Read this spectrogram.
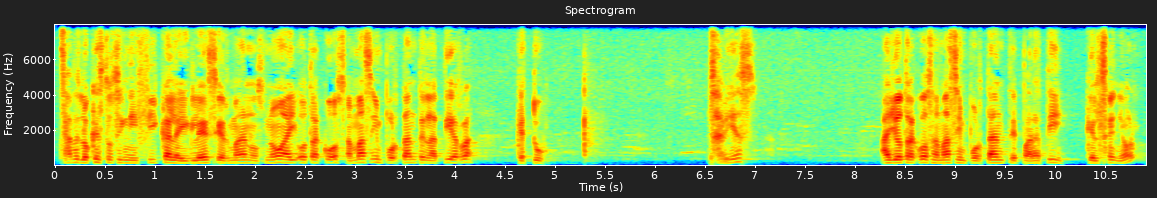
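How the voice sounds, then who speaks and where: A man over forty preaching an expository sermon as pastor, impassioned, often calling out to his listeners as brothers and climbing into high, emphatic questions. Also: fairly even intonation, normal speed, long pauses.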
